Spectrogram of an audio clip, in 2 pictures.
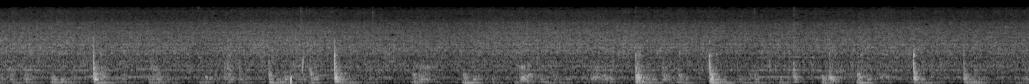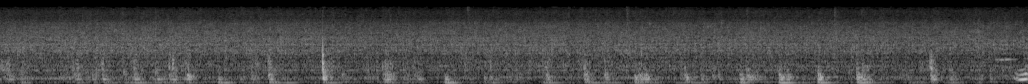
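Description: Sambal cooks in a frying pan for nasi uduk, giving a steady close sizzle and crackle with frequent sharp ticks and knocks of stirring against the pan throughout, no talk.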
